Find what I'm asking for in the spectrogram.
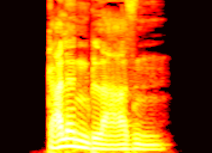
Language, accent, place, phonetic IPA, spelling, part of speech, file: German, Germany, Berlin, [ˈɡalənˌblaːzn̩], Gallenblasen, noun, De-Gallenblasen.ogg
- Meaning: plural of Gallenblase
